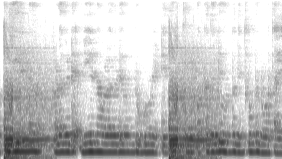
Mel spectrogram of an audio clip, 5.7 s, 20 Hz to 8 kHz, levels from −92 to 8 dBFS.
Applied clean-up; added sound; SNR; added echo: none; Organ; -1 dB; reverberation time 0.6 s.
